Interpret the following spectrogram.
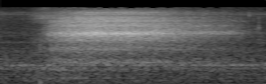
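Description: A Quran reciter drawing a long, deep breath close to the microphone. It is a hissing inhalation of about a second and a half that swells and then fades.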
